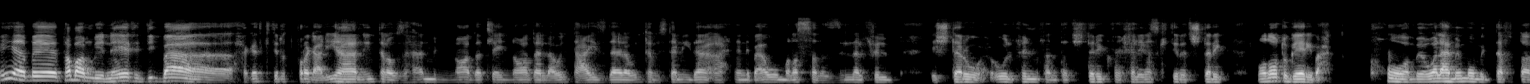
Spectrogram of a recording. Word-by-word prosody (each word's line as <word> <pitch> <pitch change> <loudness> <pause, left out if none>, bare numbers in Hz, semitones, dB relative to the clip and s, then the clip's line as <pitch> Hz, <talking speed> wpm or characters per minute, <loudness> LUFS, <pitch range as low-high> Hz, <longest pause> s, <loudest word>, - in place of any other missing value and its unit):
هي 225 -3 +6
ب 190 -1 +7
طبعًا 200 -5 +6
بإن 140 -1 0
هي 170 +3 +5
تديك 150 -1 -7
بقى 120 -11 +3
حاجات 135 0 -5
كتير 130 0 -9
تتفرج 130 +1 -1
عليها، 120 +4 +2
إن 115 -1 -1
أنت 125 +2 -9
لو 105 - 0
زهقان 110 +4 -10
من 120 - -3
النوع 110 +1 -9
ده 110 - -5
تلاقي 110 0 -9
النوع 110 +1 -7
ده، 110 -1 -3
لو 105 0 -5
أنت 115 -1 -10
عايز 105 0 -5
ده، 110 +1 +1
لو 105 -1 -1
أنت 115 +1 -15
مستني 110 +1 -9
ده، 110 -1 -4
إحنا 105 +1 -11
نبقى 105 - -5
أول 115 0 -3
منصة 110 +1 -5
نزّلنا 105 +4 -10
الفيلم، 110 0 -7 0.4
اشتروا 105 +2 0
حقوق 125 0 -3
الفيلم، 125 0 -4
فأنت 105 -2 -9
تشترك، 120 +3 -5
فيخلّي 115 +1 -7
ناس 115 0 -8
كتيرة 115 -3 -7
تشترك، 115 +1 -3 0.3
الموضوع 160 +6 +6
تجاري 125 -3 +7
بحت، - - -4 0.5
هو 125 -5 +5
ب 120 - -5
ولا 140 +3 +6
هاممهم 135 -2 +3
أنت 110 - -6
فت - - -5
115 Hz, 210 wpm, -21 LUFS, 110-130 Hz, 0.5 s, ب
